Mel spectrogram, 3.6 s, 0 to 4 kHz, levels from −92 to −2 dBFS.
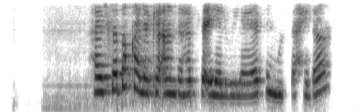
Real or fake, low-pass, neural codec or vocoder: real; 3.6 kHz; none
